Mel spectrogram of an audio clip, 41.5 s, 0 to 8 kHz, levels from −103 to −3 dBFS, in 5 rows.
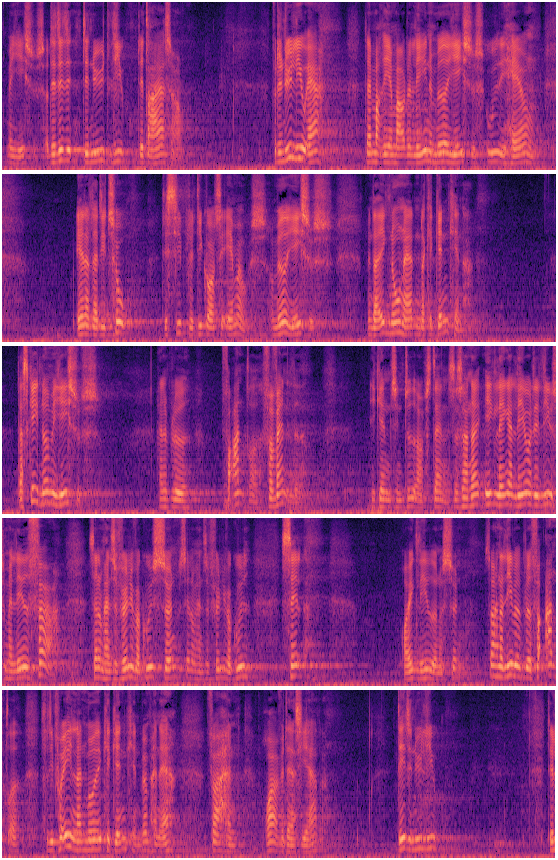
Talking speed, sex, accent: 185 wpm, male, native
